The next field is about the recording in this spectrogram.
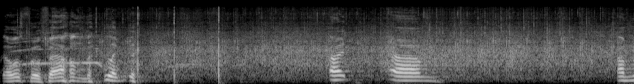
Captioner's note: audience cheering; audience applauding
